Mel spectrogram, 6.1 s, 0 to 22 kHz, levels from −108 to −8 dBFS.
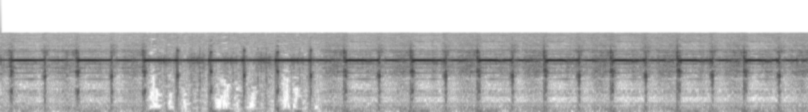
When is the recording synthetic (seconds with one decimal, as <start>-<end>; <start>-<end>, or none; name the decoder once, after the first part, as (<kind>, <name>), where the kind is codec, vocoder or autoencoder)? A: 0.0-1.1 (autoencoder, DAC-VAE); 2.4-6.1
